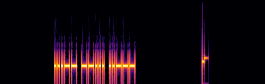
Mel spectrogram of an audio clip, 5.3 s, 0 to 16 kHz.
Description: Morse code, heard as a keyed tone, about 34 wpm, 700 Hz. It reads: 372
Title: Common Cut Numbers - 3-Digit 35wpm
